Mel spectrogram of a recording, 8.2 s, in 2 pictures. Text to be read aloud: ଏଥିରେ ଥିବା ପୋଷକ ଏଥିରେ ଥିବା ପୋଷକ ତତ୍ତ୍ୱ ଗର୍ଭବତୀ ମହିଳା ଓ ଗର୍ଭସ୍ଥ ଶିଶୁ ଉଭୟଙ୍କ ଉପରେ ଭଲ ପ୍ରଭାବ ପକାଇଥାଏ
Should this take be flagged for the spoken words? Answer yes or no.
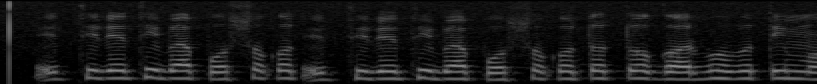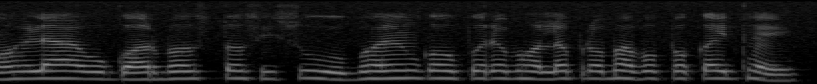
no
